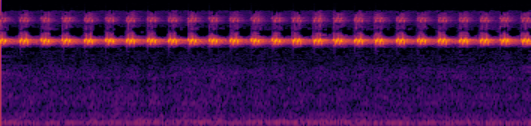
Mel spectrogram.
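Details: Cricket chirping on a peaceful evening in the Vietnamese countryside: a steady, high, shrill pulse repeated about four times per second, each chirp sharp and even, over a faint low rumble.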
